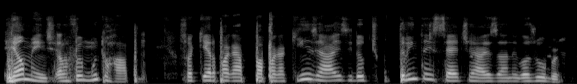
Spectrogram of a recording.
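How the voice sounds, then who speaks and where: A young man from tells a story to his friends at a rapid clip, calling out to them as he goes. His voice sits a little high, and the recording is dry and close. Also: dry recording. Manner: fast, animated, addresses listeners as gente and velho. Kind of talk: casual storytelling among friends.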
